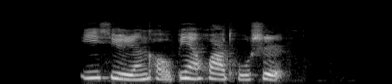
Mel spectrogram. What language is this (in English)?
Chinese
